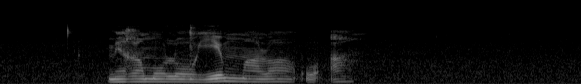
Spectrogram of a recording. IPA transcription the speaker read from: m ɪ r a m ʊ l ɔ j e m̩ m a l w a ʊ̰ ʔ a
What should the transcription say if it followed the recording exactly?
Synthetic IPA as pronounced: m ɪ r a m ʊ l ɔ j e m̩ m a l w a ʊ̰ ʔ a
